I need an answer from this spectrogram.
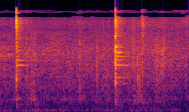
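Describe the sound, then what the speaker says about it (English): Mushrooms sizzle softly in a pot while a utensil stirs them, making two sharp scrapes about a second apart over a low, steady frying hiss. "Give everything a stir."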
